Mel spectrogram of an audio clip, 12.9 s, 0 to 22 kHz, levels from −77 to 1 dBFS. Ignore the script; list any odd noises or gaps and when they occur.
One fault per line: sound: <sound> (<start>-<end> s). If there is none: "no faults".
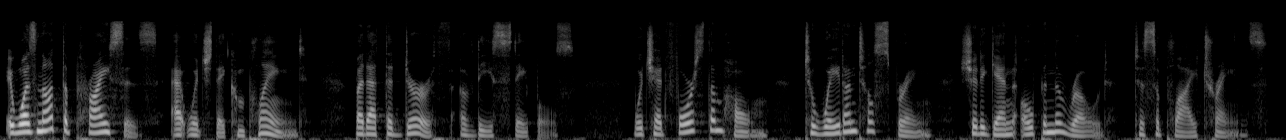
no faults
